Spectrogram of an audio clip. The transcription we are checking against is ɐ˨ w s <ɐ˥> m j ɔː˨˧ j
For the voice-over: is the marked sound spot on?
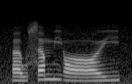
yes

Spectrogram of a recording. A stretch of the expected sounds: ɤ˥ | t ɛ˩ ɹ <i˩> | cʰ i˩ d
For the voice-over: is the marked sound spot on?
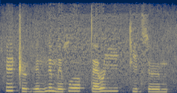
no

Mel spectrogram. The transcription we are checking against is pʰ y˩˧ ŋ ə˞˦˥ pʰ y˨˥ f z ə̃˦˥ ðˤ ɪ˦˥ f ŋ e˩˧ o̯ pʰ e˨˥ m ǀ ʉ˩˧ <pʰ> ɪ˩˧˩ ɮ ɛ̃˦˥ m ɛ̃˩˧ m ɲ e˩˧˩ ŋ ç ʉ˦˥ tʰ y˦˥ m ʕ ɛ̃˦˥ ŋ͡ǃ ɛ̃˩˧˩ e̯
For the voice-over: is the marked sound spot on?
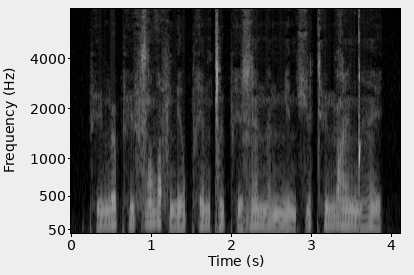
yes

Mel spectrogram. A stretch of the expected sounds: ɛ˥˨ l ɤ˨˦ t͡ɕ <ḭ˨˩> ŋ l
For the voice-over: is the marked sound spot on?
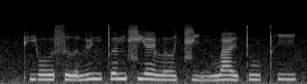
yes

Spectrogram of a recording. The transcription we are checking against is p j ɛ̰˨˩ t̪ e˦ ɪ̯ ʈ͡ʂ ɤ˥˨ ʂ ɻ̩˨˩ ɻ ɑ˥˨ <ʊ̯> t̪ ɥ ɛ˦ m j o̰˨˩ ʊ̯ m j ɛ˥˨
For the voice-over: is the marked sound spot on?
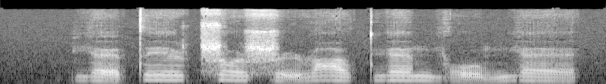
yes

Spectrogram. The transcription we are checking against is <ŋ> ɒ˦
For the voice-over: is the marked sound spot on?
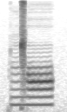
no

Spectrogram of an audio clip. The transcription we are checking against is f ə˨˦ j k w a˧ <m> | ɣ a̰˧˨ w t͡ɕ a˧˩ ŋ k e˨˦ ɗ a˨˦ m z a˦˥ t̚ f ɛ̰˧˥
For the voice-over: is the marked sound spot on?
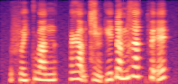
no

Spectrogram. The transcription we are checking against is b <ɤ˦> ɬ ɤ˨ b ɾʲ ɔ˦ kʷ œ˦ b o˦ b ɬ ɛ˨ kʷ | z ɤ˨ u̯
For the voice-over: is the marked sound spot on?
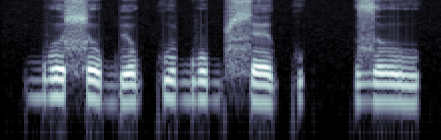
yes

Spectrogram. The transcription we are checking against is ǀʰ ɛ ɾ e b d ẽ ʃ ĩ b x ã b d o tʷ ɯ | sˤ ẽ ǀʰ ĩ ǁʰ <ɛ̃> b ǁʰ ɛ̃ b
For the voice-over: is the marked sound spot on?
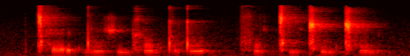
no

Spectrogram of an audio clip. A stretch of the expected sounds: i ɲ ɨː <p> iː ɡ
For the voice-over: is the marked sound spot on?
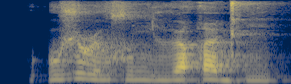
no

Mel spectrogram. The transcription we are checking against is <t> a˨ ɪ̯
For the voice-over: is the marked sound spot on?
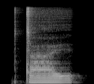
yes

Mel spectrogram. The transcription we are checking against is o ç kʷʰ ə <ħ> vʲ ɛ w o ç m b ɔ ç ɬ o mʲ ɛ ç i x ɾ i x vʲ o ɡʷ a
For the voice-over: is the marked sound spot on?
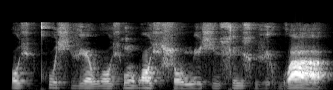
no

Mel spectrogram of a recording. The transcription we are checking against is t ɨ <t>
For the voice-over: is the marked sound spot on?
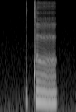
no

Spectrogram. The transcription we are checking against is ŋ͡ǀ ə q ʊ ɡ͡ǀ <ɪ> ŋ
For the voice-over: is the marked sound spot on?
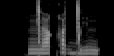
yes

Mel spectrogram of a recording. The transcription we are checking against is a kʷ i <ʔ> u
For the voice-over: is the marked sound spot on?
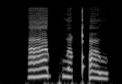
no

